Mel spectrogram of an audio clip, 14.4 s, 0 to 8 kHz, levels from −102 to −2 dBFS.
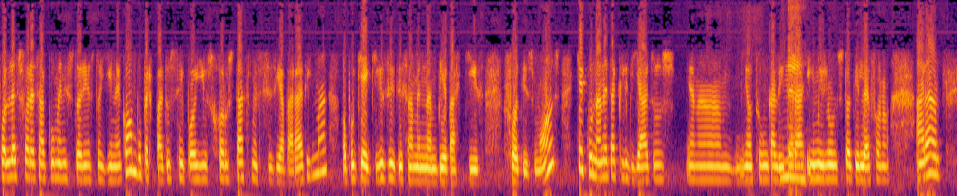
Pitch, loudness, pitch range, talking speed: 175 Hz, -15 LUFS, 165-190 Hz, 150 wpm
